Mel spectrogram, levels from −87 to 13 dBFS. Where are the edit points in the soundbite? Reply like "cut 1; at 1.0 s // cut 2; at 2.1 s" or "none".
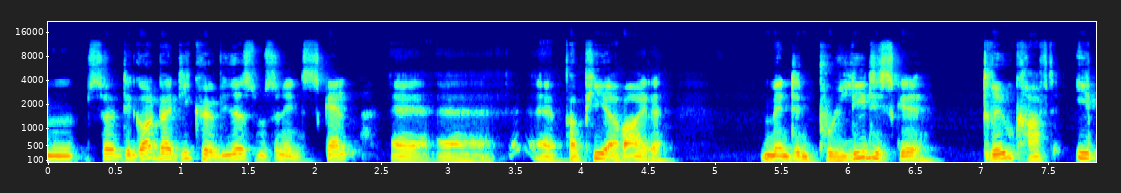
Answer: cut 1; at 2.9 s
